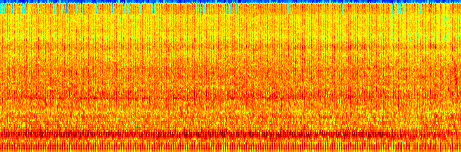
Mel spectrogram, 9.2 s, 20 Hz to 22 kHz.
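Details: 1970s Briggs and Stratton single-cylinder rotavator engine, revived after about 3-4 years unused, at full throttle: steady high-speed even buzz, no stumbles or knocks; running properly.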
